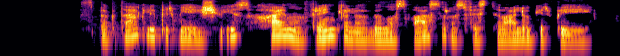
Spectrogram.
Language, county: Lithuanian, Marijampolė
